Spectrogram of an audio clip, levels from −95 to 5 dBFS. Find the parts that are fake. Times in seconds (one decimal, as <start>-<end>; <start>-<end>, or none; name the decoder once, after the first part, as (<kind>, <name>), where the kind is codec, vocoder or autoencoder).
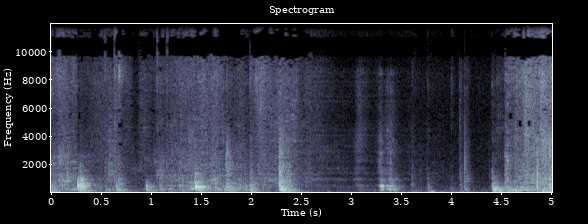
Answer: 2.6-3.6 (codec, SNAC)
